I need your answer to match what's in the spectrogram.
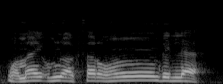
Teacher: وما يؤمن أكثرهم بالله، الميم عند الباء إخفاء شفوي، منكز على الشفتين، ما يقولش ما يؤمن أكثرهم، لا خلي فيه فراش قريب للشفتين، وتقول طلع الغنى مخشون.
